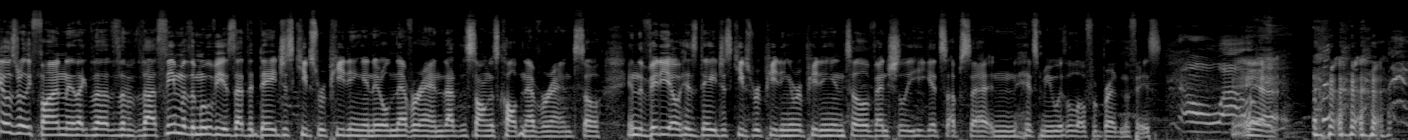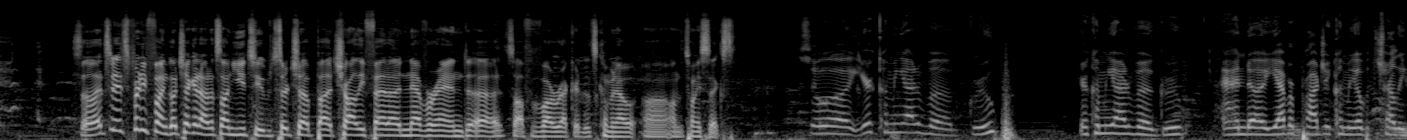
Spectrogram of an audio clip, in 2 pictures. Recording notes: live from the Skywalk in Portage Place, Winnipeg, Manitoba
